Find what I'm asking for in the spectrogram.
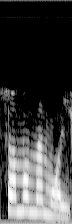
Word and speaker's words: Domo Mamul: Y en esta oportunidad avanzamos también con una nueva canción que está muy potente, que es muy simbólica también, Domo Mamul, la plegaria del pueblo. ¿Lo dije bien? – Se puede decir do o so, es decir, domo mamul o somo mamul también.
